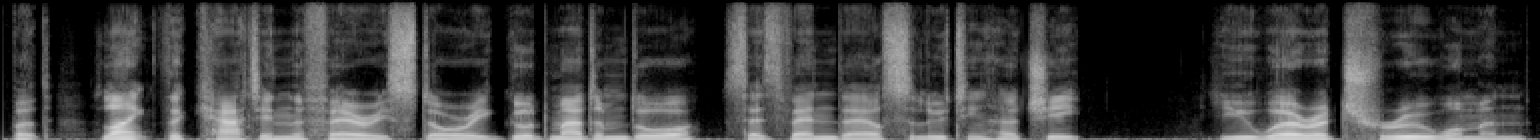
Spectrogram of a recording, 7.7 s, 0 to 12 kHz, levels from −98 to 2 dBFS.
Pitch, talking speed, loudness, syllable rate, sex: 105 Hz, 165 wpm, -22 LUFS, 4.7 syllables/s, male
